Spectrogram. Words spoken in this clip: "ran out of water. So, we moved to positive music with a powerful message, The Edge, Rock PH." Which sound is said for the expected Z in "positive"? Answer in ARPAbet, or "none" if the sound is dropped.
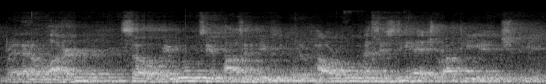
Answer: Z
